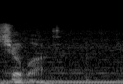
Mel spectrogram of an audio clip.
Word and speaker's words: Chobot: is clarifying uh terry clarifies that it rhymes with robots so it's chobot okay this is robot it's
